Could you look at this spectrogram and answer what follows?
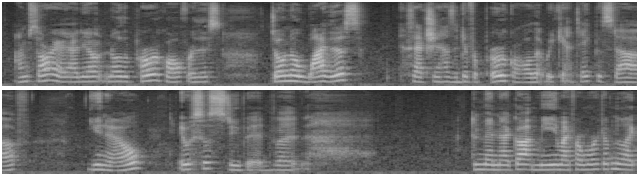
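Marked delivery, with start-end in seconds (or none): none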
